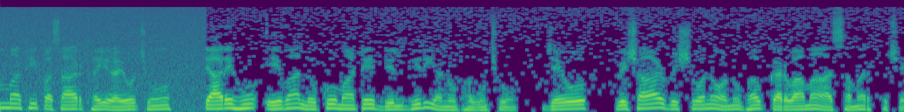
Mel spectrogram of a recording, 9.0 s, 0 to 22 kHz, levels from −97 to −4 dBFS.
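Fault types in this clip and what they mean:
Overdone noise removal: from 2.06 s to the end, an over-strong noise reducer cuts individual frequency bands near its noise estimate, leaving a lowered background that breaks up into twinkling specks. A noise gate would instead mute everything at once, without the specks.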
